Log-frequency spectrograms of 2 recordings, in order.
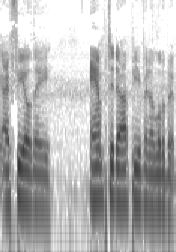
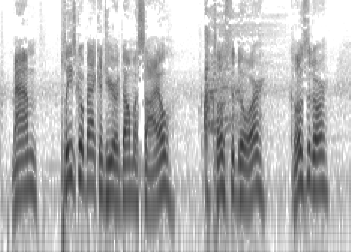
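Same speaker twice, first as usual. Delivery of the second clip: blustery fake put-on American accent; 4 semitones higher, 4 dB louder than usual. Retelling a scene where Jarvis pounds on a door, in Jarvis's broad American accent. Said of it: "Jarvis is doing that American accent".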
